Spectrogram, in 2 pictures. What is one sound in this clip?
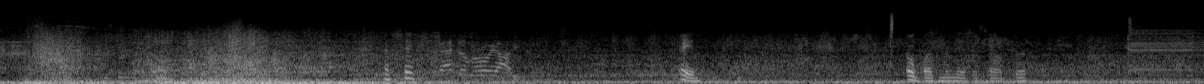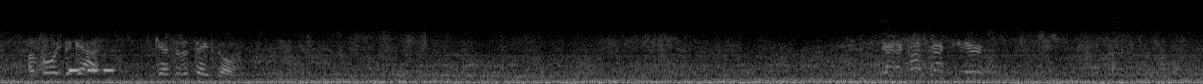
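A large aircraft's engines drone steadily.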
